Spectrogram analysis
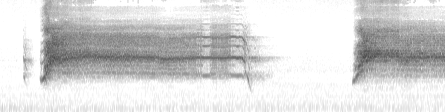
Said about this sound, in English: Komal could now scream, and she let the full force of her terror bounce against the walls of the cave.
